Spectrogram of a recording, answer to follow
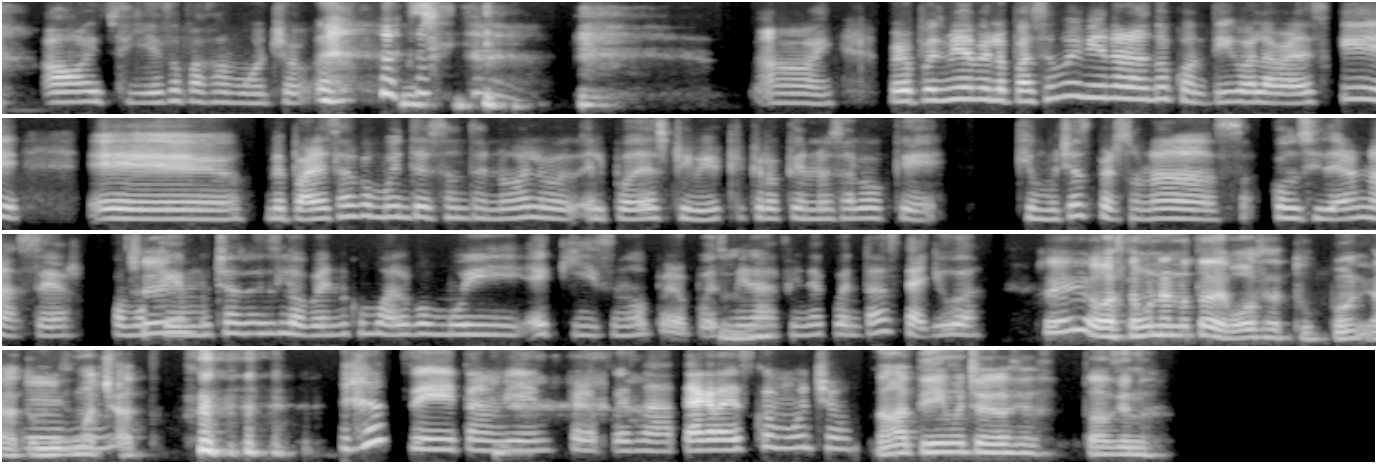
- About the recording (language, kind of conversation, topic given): Spanish, podcast, ¿Qué hábitos te ayudan a mantener la creatividad día a día?
- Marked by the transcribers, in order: laugh; laughing while speaking: "Sí"; laugh; chuckle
